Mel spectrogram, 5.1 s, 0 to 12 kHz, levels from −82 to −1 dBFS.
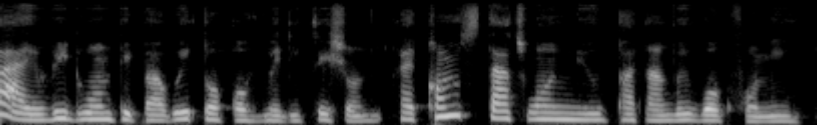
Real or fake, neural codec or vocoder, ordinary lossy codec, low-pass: fake; codec, 32 kHz, 1.9 kbps, SNAC; Opus, 64 kbps; 10.8 kHz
